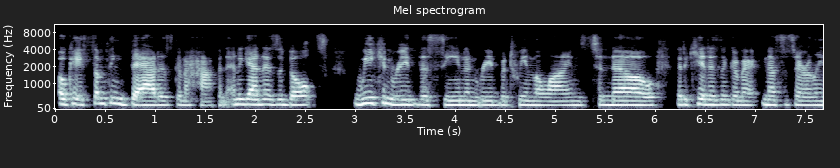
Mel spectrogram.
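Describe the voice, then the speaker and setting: Low-pitched woman coaching, slightly dull audio. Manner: informal, explanatory, acts out example lines. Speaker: writing coach. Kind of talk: one-on-one writing feedback, explaining edits.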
